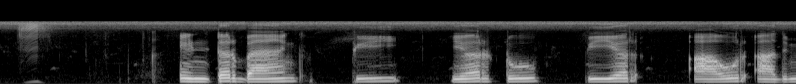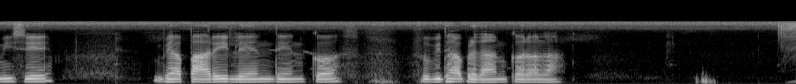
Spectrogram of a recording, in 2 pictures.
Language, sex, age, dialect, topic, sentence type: Bhojpuri, male, 18-24, Western, banking, statement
